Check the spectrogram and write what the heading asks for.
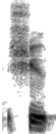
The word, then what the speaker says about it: Schutt: And of course, shoot is spelled SCHUTT.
